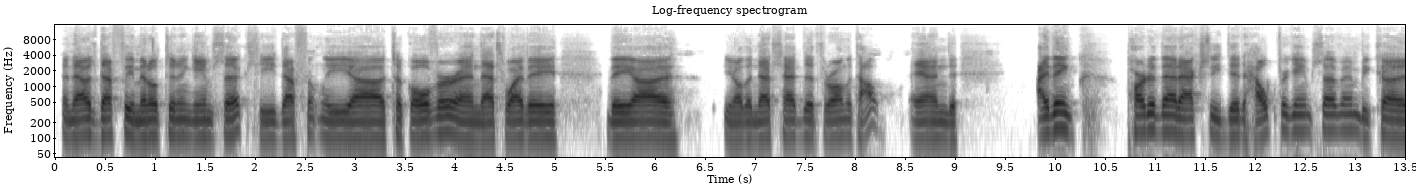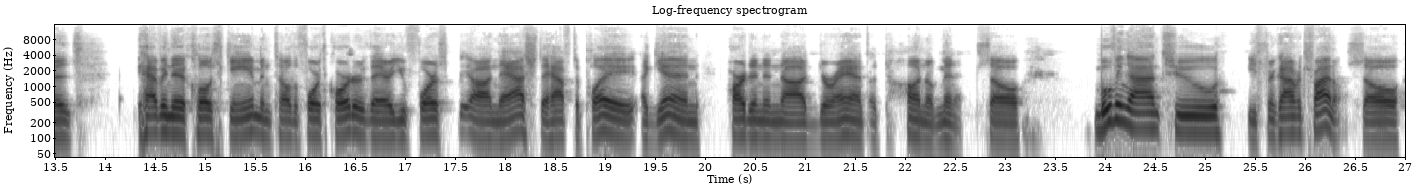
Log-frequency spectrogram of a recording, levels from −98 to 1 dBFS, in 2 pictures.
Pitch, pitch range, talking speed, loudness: 115 Hz, 105-125 Hz, 170 wpm, -22 LUFS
